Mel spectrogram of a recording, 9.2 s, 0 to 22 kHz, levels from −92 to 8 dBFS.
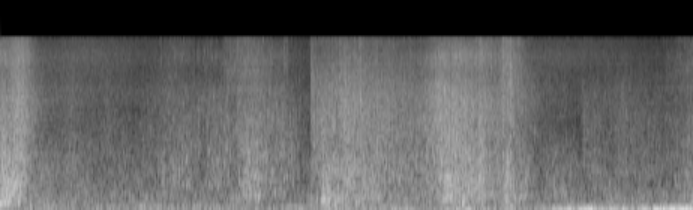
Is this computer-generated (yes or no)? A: yes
